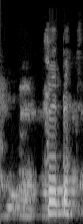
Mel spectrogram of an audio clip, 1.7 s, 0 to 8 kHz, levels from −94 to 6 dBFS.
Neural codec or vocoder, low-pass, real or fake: none; 7.2 kHz; real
